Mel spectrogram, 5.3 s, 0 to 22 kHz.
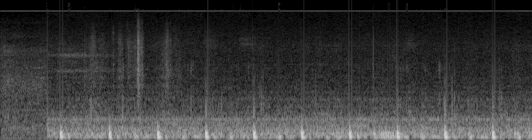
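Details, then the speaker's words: Stethoscope auscultation of a young girl in intensive care whose heart rate and blood pressure have been good overnight: steady, regular heartbeat about 125/min with normal heart sounds. "yeah sounds good yeah hear a difference yeah no yeah she's doing really well and uh her heart sounds good and her um heart rate and blood pressure have been really good overnight"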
